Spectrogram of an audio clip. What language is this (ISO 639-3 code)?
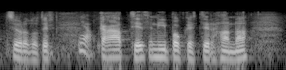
isl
